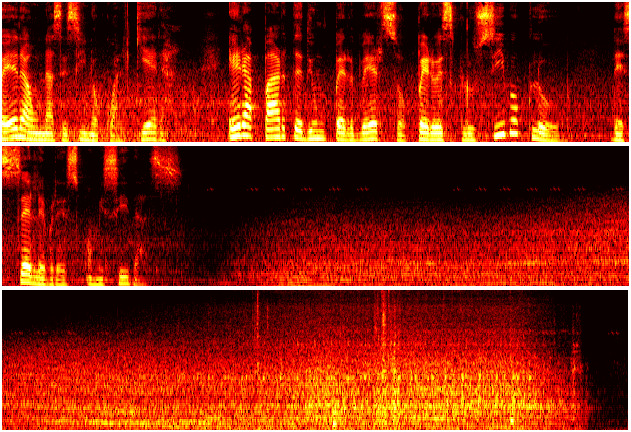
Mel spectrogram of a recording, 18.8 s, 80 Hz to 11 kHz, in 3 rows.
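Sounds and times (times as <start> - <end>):
speech: 0.0 - 8.1
car engine idling: 8.2 - 18.6.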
